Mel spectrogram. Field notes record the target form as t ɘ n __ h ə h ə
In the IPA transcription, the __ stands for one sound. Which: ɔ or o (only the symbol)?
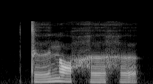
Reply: ɔ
